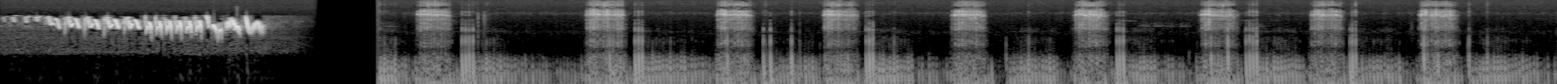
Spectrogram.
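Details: A Sphynx cat enjoying a hot sunny summer day purrs softly, the low rumble rising and falling in regular breaths roughly every second, after a loud buzzing high trill at the start and a short pause.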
